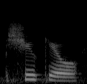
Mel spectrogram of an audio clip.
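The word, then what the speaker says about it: 宗教: Shukyo, the same Chinese characters used for 종교 in Korean, is pronounced as shukyo in Japan.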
